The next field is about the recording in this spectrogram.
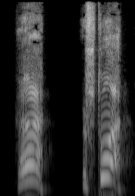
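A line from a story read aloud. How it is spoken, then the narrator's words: Startled cry, cut off. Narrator (Russian): хотел закричать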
